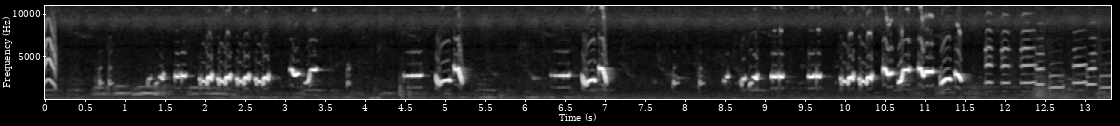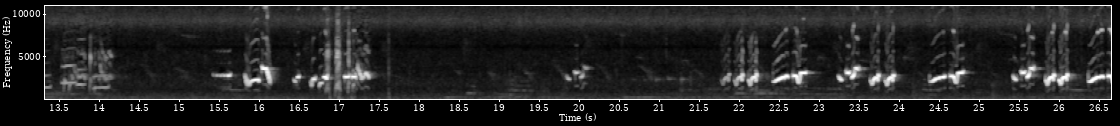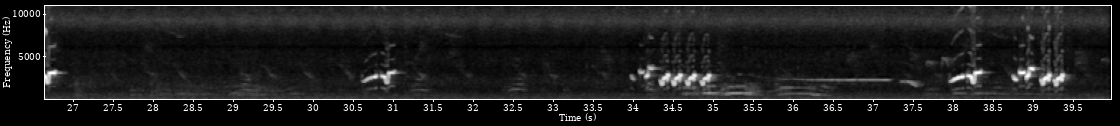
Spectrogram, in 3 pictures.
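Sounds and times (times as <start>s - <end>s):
songbird whistling: 0.0s - 0.2s, 4.5s - 5.4s, 6.4s - 7.2s, 7.8s - 14.3s, 15.5s - 17.5s, 19.9s - 20.2s, 21.8s - 24.9s, 25.5s - 27.0s, 30.6s - 31.2s, 34.0s - 35.2s, 36.1s - 39.6s
faint high hiss: 0.0s - 39.9s.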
